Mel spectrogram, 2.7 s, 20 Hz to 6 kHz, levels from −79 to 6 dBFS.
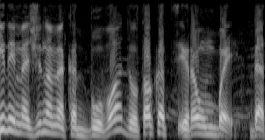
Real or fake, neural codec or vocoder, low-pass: real; none; 5.4 kHz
